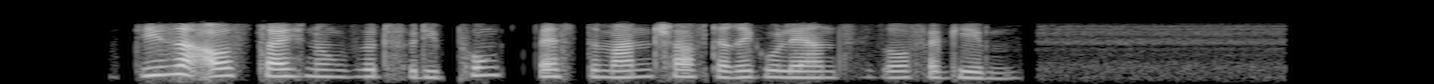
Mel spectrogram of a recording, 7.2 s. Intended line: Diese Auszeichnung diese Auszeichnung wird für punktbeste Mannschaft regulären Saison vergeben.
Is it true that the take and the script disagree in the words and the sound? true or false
true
